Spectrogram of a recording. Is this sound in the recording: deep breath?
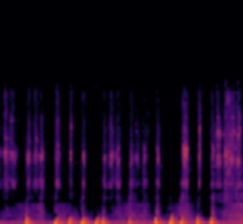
no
